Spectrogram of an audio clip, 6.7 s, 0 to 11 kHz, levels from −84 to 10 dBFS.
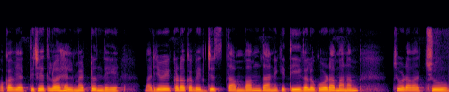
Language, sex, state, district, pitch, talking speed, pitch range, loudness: Telugu, female, Andhra Pradesh, Guntur, 195 Hz, 125 wpm, 190-200 Hz, -14 LUFS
